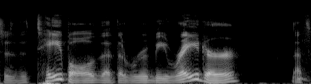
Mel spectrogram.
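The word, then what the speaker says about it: Ruby Radr: one of the elders then announces to the table that the ruby raider, that's how you say it, went missing from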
